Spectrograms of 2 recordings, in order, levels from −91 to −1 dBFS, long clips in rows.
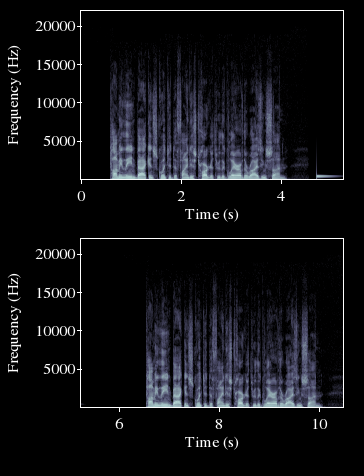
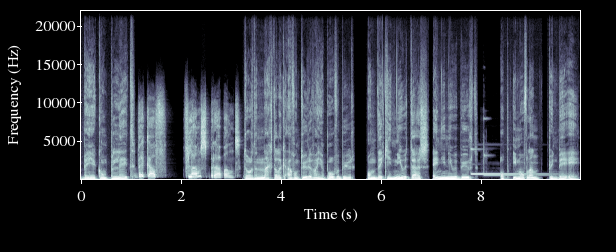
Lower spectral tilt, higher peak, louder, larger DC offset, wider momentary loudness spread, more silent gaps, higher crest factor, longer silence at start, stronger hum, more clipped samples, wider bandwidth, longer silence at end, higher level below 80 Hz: about the same, -5.5 dB/octave vs -5 dB/octave; second, -14 dBFS vs 0 dBFS; second, -29 LUFS vs -10 LUFS; neither; first, 11 LU vs 7 LU; first, 4.55-4.71 s, 5.35-5.95 s vs 5.54-5.69 s; first, 18 dB vs 10 dB; first, 0.6 s vs 0 s; neither; neither; second, 14 kHz vs 20 kHz; first, 0.45 s vs 0 s; second, -72 dBFS vs -28 dBFS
